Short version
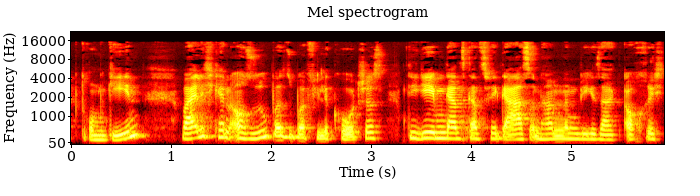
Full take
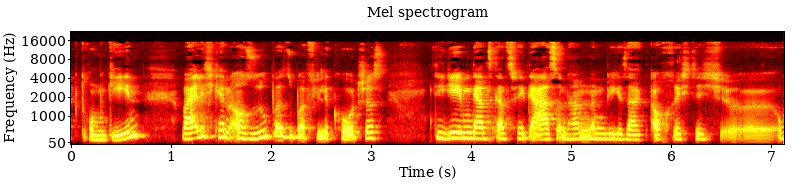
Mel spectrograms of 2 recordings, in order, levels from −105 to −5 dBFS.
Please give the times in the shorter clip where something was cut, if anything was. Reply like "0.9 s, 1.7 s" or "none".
3.3 s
